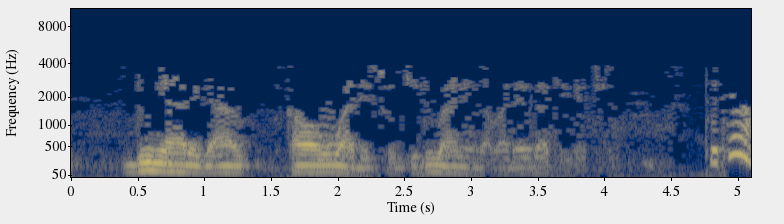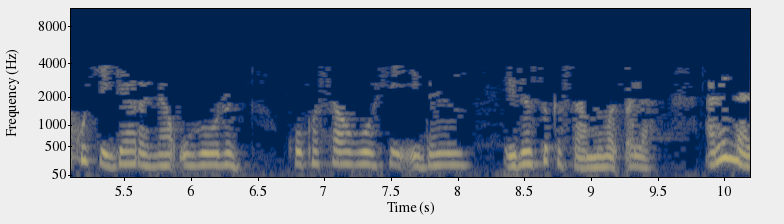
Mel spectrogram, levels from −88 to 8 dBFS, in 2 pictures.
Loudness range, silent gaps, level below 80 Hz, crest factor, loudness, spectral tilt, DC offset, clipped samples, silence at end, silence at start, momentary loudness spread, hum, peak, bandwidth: 4 LU; none; -56 dBFS; 18 dB; -27 LUFS; -11.5 dB/octave; under 0.1%; under 0.1%; 0 s; 0.4 s; 15 LU; none; -10 dBFS; 4.1 kHz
